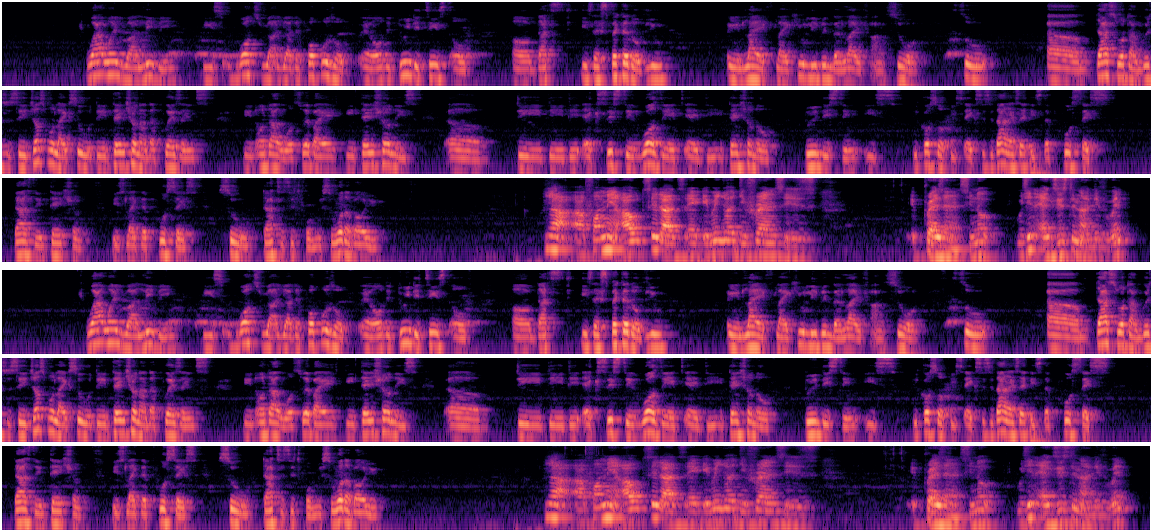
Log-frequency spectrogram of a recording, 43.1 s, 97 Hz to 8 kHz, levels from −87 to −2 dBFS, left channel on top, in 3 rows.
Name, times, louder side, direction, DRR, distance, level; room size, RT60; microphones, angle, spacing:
voice 1, 1.1-6.0 6.4-7.0 7.2-8.3 9.1-11.5 11.8-12.3 13.1-16.9 17.4-19.5 19.9-20.4 20.8-24.0 24.4-28.2 28.9-29.7 30.1-31.1 31.4-33.4, right 1 dB, 25° right, 1.0 m, -29 dB
voice 2, 35.5-38.9 40.1-41.1 41.4-42.7, left 3 dB, 40° left, 1.8 m, -26 dB
20.0 x 9.6 x 2.6 m
head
